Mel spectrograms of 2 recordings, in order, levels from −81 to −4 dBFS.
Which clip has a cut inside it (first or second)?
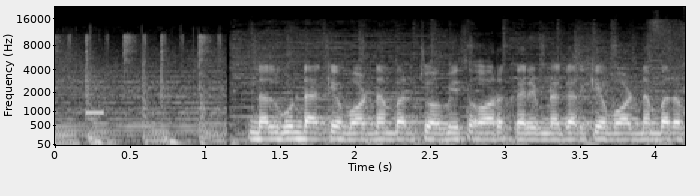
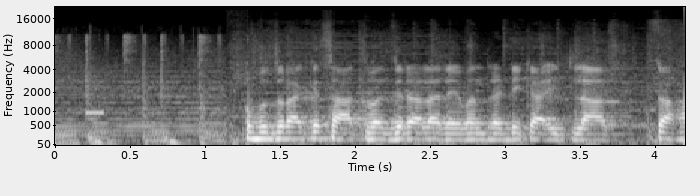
second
